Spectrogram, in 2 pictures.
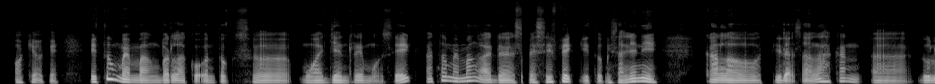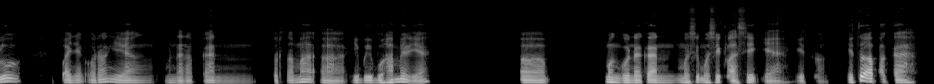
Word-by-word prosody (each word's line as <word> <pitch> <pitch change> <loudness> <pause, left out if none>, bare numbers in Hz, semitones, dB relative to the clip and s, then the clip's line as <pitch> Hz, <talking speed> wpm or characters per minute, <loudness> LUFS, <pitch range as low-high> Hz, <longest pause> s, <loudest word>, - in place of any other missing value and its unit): Oke - - -6
oke. - - -6 0.4
Itu 235 - +3
memang 100 - +2
berlaku 95 -2 +1
untuk 95 -1 -4
semua 90 -1 -1
genre 95 0 +1
musik 85 -4 -1
atau 135 +8 -3
memang 150 0 0
ada 95 -2 +1
spesifik 115 +7 0
gitu? 90 -1 -5
Misalnya 95 +7 +1
nih, 145 -6 +4 0.5
kalau 95 -3 +2
tidak 95 -3 +1
salah 115 +12 0
kan, 140 -7 -3 0.2
eee, 85 -1 -3
dulu 125 +9 +2 0.4
banyak 95 +1 0
orang 110 +6 -1
yang 90 -3 +1 0.2
menerapkan, 90 0 -3 0.6
terutama, 110 +5 0
eee, 85 -1 -2
ibu-ibu 90 +1 +1
hamil, 120 -1 +4
ya, 85 +1 0 0.9
eee, 95 -1 +4 0.6
menggunakan 100 -2 +4 0.2
musik-musik 100 0 +1
klasik 90 +4 +2
ya, 80 +4 -3
gitu. 85 - -8 0.2
Itu - - +6
apakah, 100 +1 +3
95 Hz, 125 wpm, -25 LUFS, 90-105 Hz, 0.9 s, Itu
